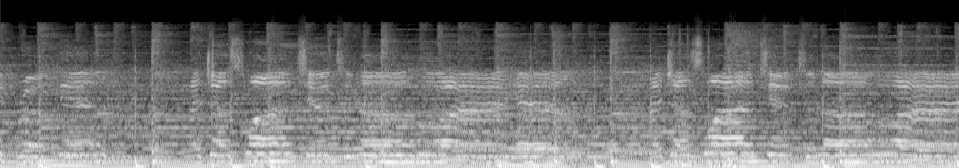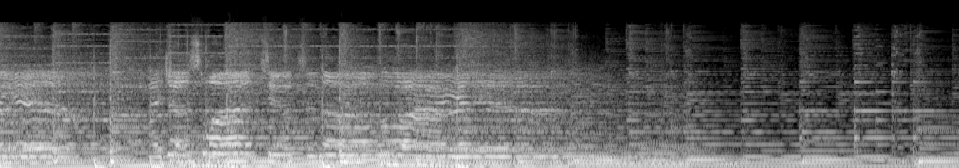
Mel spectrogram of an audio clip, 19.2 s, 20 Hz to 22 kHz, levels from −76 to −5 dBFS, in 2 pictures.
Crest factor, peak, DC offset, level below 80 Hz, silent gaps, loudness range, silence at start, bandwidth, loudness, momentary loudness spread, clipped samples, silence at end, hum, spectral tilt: 12 dB; 0 dBFS; 2%; -20 dBFS; none; 7 LU; 0 s; 13 kHz; -14 LUFS; 11 LU; under 0.1%; 0 s; none; -5.5 dB/octave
